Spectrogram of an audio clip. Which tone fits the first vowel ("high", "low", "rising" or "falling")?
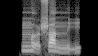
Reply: low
